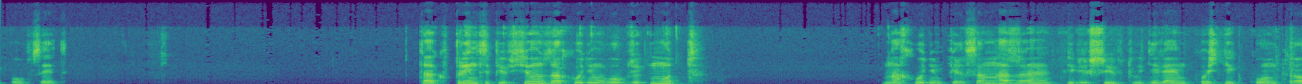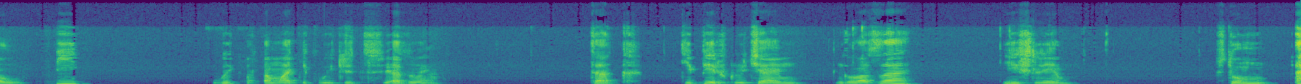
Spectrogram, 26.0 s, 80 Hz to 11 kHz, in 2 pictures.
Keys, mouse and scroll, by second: 2.8 middle click, 5.2 click, 6.8 click, 11.2 click, 11.3 shift+click, 13.7 ctrl+p, 18.6 middle click, 21.7 click, 23.2 click, 24.0 middle click, 25.5 middle click.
